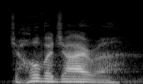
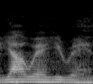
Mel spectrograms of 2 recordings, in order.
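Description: First: Both words begin with a J sound. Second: Both words begin with a Y sound. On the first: This is a later altered form of the name. The speaker calls it wrong. "the corrupted form of Hebrew where the Y's became J's" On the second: This is the original form of the name. The speaker calls it right. "In Hebrew, it's actually Yahweh Yireh"

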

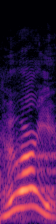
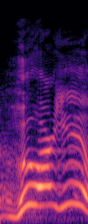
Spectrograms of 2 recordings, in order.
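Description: First: It is said in a calm voice. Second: It is said in a scared voice.

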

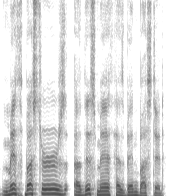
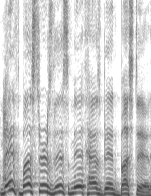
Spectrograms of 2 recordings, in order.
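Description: First: It is said at normal, quieter volume. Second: It is said louder.

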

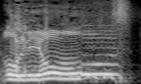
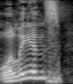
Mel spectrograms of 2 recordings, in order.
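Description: First: The name is said in an affected, showy way. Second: The name is said in a plain, everyday way. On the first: The speaker pretends to know the proper pronunciation. The speaker calls it wrong. "I'm not saying it in a stupid way like I know it. So I'm not saying Orleans" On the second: The speaker sticks to a familiar pronunciation. The speaker calls it right. "I've committed to Orleans"

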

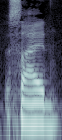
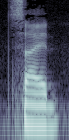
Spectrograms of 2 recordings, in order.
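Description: No difference in how they are said.

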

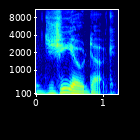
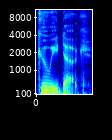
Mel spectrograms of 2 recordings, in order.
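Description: First: The first part sounds like 'gee-oh'. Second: The first part sounds like 'gooey'. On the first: The speaker calls it wrong. "I mispronounced it" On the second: The speaker calls it right. "Is what it's technically called"

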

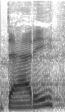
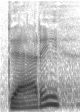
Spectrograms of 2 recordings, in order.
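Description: First: It is said loudly. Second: It is said softly.

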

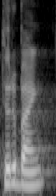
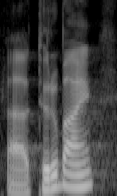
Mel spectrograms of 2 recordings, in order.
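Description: First: The two words are run together quickly. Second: Each word is pronounced separately and carefully. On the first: A native speaker is speaking. The speaker calls it right. "they're just like smashing it together" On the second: A foreigner is speaking. The speaker calls it wrong. "I'm like pronouncing the words"

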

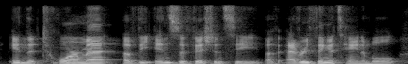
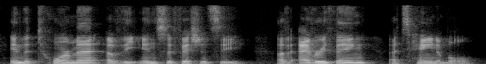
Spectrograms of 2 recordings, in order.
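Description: First: It is said at a normal speed. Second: It is said more slowly.

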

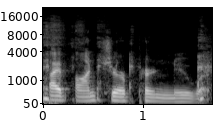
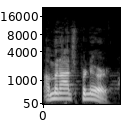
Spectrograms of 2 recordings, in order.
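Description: First: It is said slowly and carefully. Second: It is said quickly and smoothly.

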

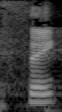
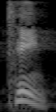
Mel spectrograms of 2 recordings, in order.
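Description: First: The word starts with a soft 'th' sound. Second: The word starts with a hard 't' sound. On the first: "they don't say think" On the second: "they say tink"

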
